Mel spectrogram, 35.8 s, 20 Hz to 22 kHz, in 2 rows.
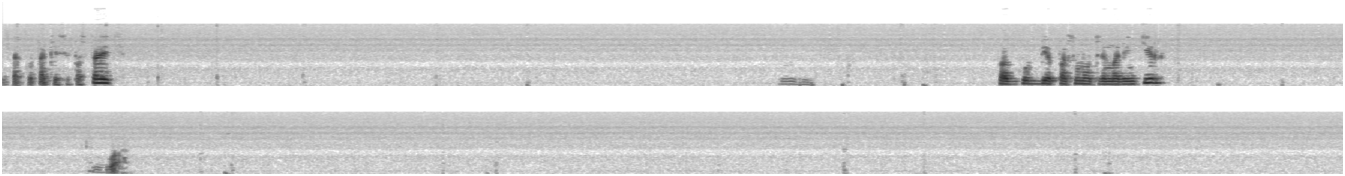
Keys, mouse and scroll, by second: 0.2 middle click, 2.1 middle click, 6.9 middle click, 6.9 click, 10.7-11.1 scroll down 2, 11.2 shift+middle click, 12.3 middle click, 16.9 click, 20.9 middle click, 24.4 middle click, 30.0 click, 32.6 middle click.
